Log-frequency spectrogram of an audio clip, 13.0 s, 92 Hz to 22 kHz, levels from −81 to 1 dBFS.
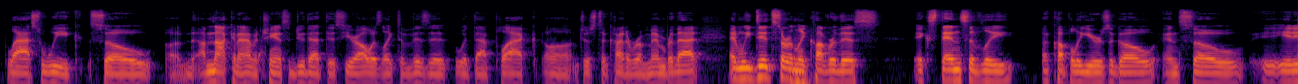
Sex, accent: male, American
